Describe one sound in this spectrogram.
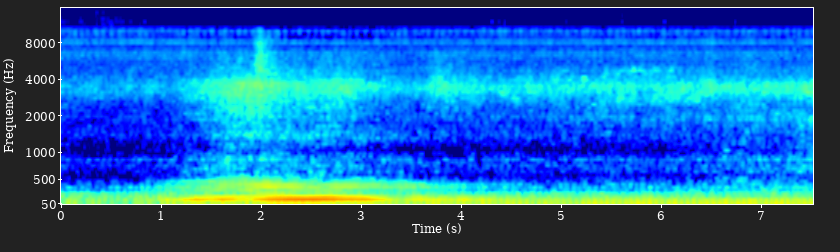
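A bus rumbles past with a deep engine roar.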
